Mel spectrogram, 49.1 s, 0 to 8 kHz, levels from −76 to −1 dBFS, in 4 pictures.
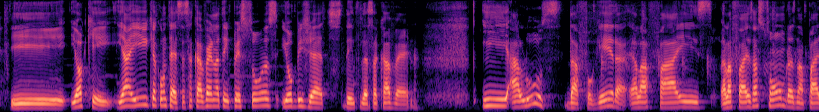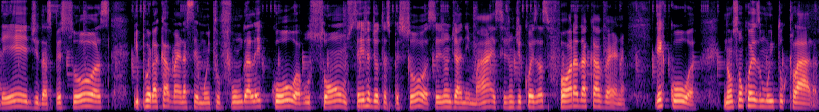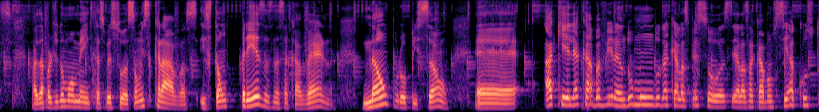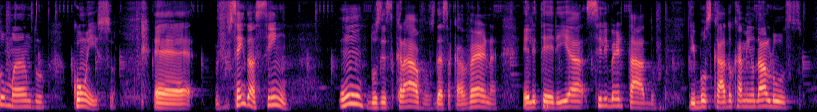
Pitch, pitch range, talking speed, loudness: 145 Hz, 135-165 Hz, 135 wpm, -19 LUFS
